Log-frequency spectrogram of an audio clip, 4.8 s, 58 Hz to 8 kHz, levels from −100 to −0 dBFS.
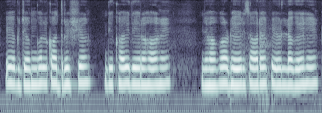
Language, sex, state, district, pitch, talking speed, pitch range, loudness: Hindi, female, Rajasthan, Jaipur, 210 Hz, 185 wpm, 200-215 Hz, -13 LUFS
